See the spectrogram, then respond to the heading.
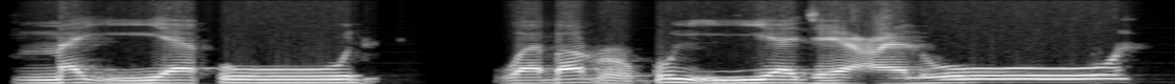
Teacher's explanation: anasoma kwa kuiacha ghunna nuni ya sakna au tanwin itakapokutana na herufi ya waw au herufi ya ya. Kwa hiyo mfano man yaqul, hatweka ghunna, anasoma man yaqul, wa barqu yaj'alun. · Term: pasina ya ghunna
